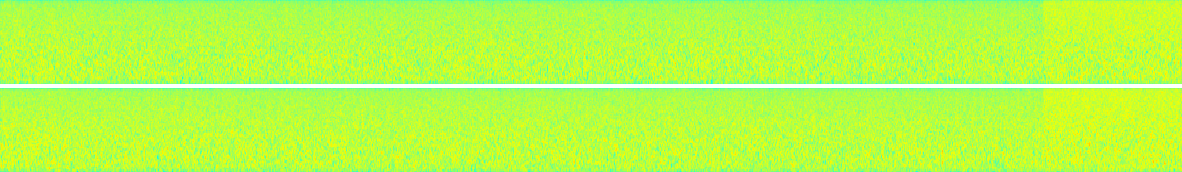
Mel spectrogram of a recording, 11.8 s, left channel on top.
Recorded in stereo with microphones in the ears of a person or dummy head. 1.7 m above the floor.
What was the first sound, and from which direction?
Only background noise.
